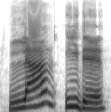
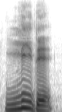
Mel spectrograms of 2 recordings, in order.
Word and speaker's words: l'idée: Par exemple, le ami, c'est difficile à prononcer, on doit dire l'ami. La idée, difficile à prononcer, on doit dire l'idée. L'ami, l'idée.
